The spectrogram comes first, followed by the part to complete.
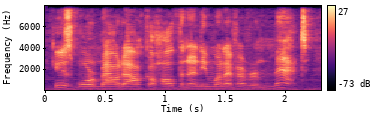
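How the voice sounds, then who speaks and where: A man's voice: on the high side, fast, sharp tone, faint music behind, pitched above the performer's own voice, rough recording. A man voicing an indignant young woman waitress who scolds and gushes over her favourite captain. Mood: doting. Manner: huffy, scolding, gushing.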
